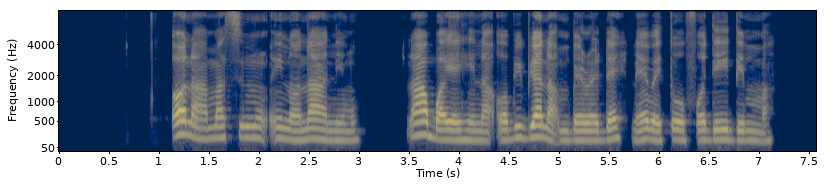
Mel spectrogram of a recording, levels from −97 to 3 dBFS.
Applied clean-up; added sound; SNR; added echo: none; none; none; none.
